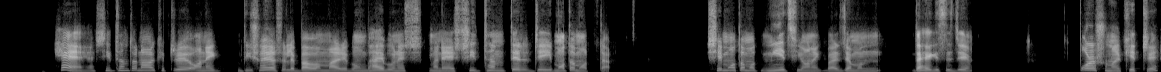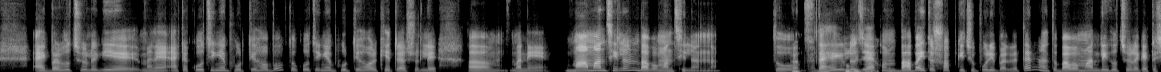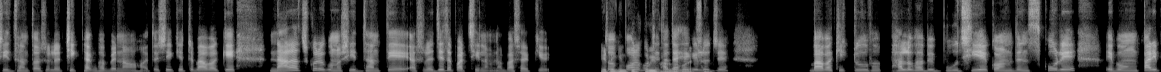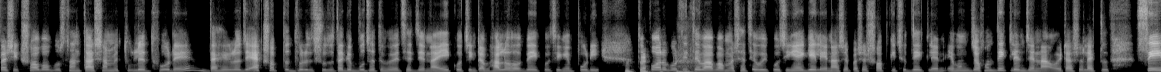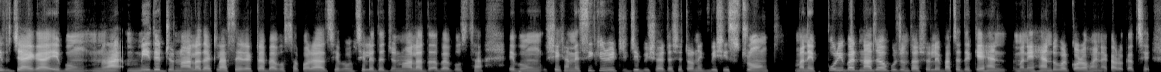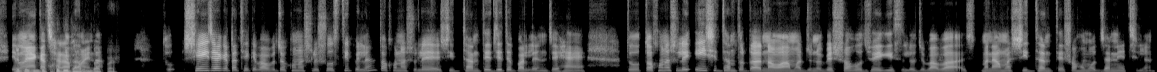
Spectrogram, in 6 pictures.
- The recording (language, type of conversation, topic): Bengali, podcast, জীবনে আপনি সবচেয়ে সাহসী সিদ্ধান্তটি কী নিয়েছিলেন?
- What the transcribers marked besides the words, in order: tapping; other background noise; in English: "convince"; chuckle; in English: "strong"; in English: "handover"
